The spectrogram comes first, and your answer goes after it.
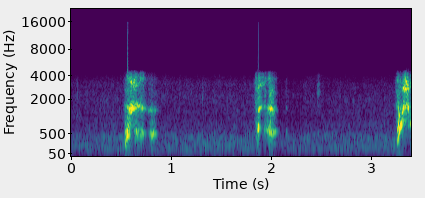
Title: Hiccups again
